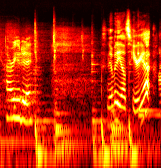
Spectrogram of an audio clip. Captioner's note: sighs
